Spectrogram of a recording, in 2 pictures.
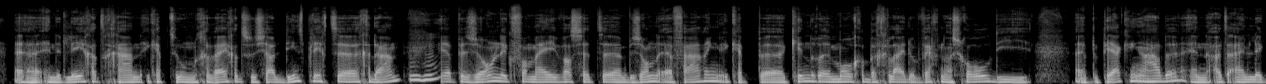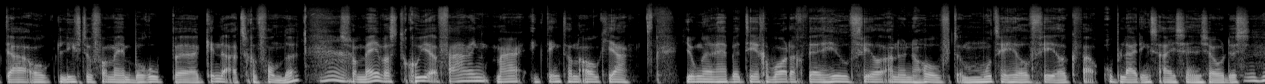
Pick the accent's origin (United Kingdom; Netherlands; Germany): Germany; Dutch is a second language; Ik ben Duitser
